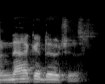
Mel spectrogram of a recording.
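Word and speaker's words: Nacogdoches: from uh I'm from nacadas Texas and it if you look at the name you're not gonna be able to say it right but the g is silent so nacadas there you go from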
